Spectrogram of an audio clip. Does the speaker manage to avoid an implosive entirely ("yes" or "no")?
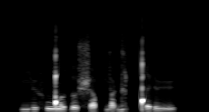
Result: no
